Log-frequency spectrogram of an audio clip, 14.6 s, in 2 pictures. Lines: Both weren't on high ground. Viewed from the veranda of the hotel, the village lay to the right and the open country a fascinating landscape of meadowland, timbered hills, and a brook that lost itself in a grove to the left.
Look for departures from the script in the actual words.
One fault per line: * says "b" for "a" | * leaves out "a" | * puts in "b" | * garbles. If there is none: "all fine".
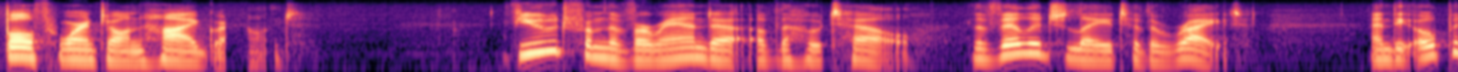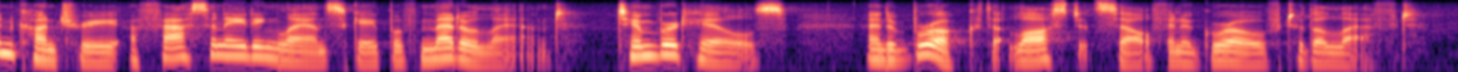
all fine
